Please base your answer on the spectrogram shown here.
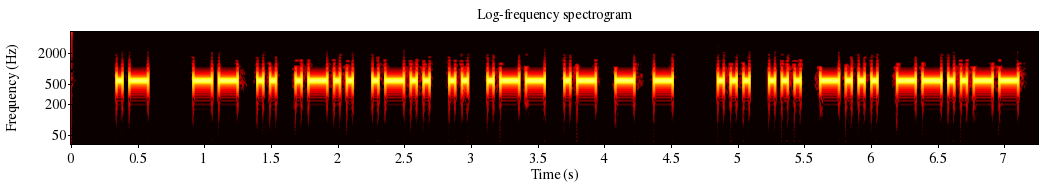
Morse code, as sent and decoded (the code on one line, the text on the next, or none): .- / -- .. .-.. .-.. .. .-- .- - - / ... ... -... --..--
A MILLIWATT SSB,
